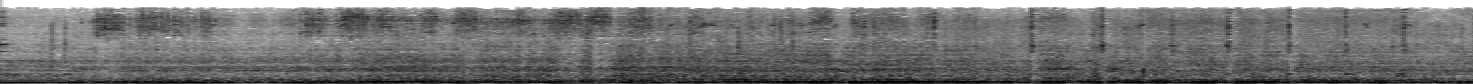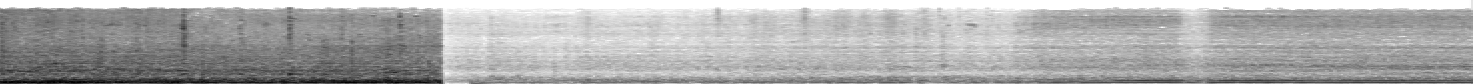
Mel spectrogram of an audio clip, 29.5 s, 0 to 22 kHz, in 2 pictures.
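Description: Mahindra 585 DI tractor's diesel engine running steadily, loud and close up, with a trolley loaded with soil. About two-thirds through, the sound cuts suddenly to the same tractor heard much quieter from farther off, growing a little louder as it pulls the loaded trolley.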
